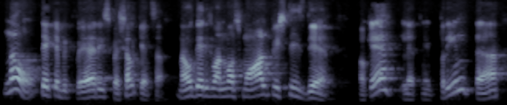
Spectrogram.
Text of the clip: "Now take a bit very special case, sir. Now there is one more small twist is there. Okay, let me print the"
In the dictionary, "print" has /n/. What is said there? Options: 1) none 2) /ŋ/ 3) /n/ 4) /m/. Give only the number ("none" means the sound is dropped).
3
